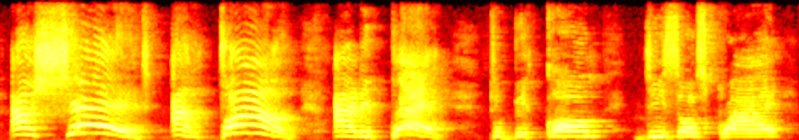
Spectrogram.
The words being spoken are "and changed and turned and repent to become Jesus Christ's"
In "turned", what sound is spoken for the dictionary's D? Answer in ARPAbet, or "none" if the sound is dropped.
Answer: none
